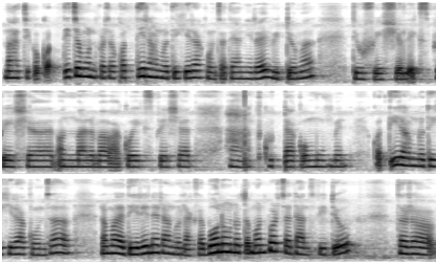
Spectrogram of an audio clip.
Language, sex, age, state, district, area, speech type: Nepali, female, 18-30, West Bengal, Darjeeling, rural, spontaneous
